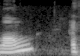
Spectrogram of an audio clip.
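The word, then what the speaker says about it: lung: in a while people will say they get long it spelled LD U and G and when someone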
